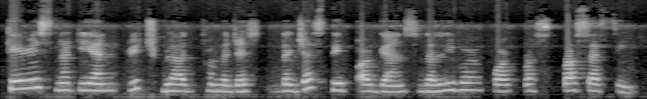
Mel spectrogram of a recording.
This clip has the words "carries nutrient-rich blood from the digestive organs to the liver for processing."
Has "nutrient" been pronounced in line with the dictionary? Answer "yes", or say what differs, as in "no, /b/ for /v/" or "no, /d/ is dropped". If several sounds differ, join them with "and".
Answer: no, /ɹ/ is dropped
